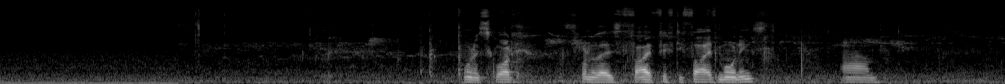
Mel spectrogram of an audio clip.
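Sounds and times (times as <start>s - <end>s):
faint low hum: 0.0s - 4.6s.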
